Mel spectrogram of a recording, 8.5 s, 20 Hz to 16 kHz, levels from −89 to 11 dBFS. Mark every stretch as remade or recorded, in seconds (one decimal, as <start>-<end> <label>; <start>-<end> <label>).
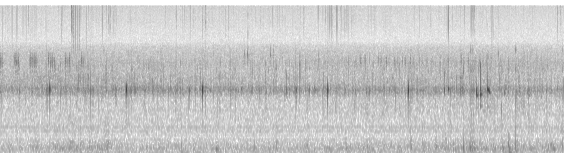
0.0-1.4 recorded; 1.4-4.5 remade; 4.5-5.2 recorded; 5.2-5.9 remade; 5.9-8.5 recorded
